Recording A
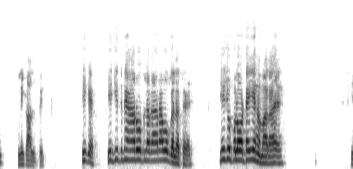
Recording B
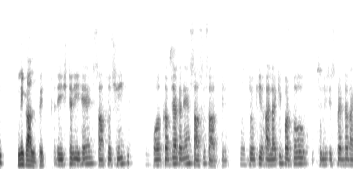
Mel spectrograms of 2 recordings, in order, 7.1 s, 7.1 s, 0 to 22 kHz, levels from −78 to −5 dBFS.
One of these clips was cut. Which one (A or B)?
B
